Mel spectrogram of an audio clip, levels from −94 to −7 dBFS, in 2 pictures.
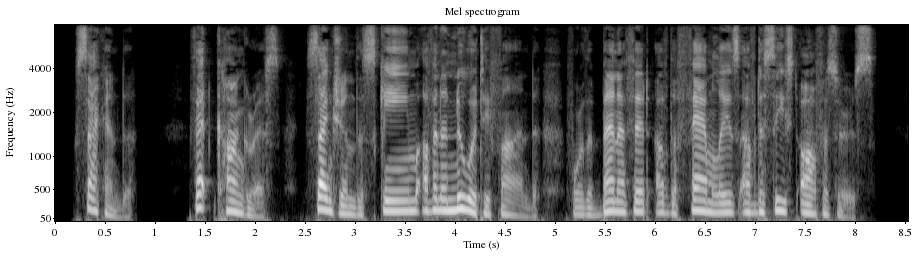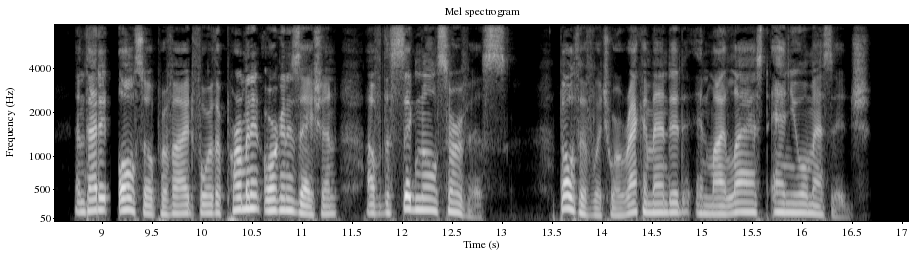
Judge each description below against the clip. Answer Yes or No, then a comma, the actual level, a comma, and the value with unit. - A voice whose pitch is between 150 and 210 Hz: No, medium, 140 Hz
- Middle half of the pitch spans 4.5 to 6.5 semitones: Yes, average, 4.9 semitones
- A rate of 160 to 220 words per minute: No, average, 150 wpm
